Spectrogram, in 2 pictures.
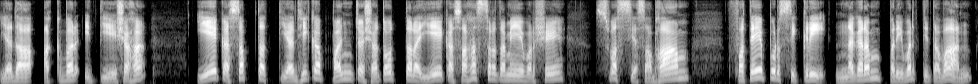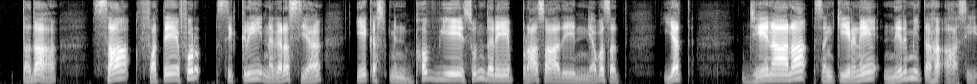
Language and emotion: Sanskrit, neutral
